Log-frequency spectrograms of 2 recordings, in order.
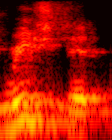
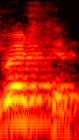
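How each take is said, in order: First: "reached" with a long ee, softly; softer "reached", rhyming with beached; standard REACHED. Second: "retched" with a short e; "retched" in place of reached, short vowel; dialect RETCHED. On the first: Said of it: "but I could use". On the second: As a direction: say "retched" as country dialect, like fetched. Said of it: "I would have used". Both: Shown as a demonstration.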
